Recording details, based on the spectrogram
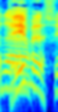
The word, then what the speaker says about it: Davies: Don't you pronounce it Davis or Davies? – It is indeed Davis. But Davis, yeah.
